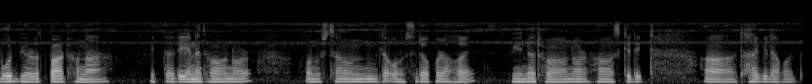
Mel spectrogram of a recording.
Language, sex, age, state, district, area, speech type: Assamese, male, 18-30, Assam, Darrang, rural, spontaneous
